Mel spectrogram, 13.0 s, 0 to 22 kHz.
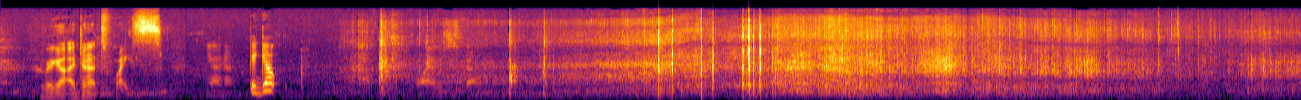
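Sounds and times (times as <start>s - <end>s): skateboard clacks: 3.4s - 4.4s, 5.0s - 13.0s
skateboard wheels rolling: 3.4s - 13.0s.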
